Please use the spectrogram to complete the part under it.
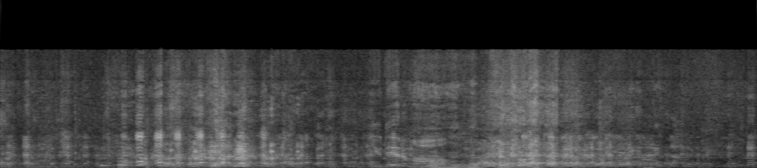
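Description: Several people laugh together nearby.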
